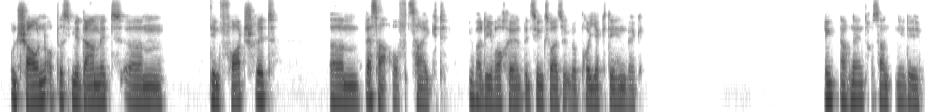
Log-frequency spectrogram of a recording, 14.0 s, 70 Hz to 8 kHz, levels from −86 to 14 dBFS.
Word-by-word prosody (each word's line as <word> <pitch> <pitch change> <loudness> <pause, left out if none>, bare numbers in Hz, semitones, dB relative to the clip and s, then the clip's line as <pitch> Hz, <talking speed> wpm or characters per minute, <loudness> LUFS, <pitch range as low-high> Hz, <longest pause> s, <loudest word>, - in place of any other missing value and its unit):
und 120 -2 +3
schauen, 110 +3 +7
ob 120 -2 -5
es 120 -1 0
mir 115 -2 +4
damit, 110 0 +2
ähm, 105 -2 0 0.7
den 110 -2 +3
Fortschritt, 115 +3 +1 0.8
ähm, 110 -1 +1
besser 115 -3 +1
aufzeigt 105 -2 -5 0.3
über 110 -3 -2
die 105 0 +1
Woche, 105 +1 -1
beziehungsweise 105 -1 -1
über 100 -2 -5
Projekte 105 +1 -1
hinweg. 100 -1 -3 2.7
Klingt 120 0 +2
nach 115 -4 -2
'ner 115 0 +1
interessanten 115 -2 -4
Idee. 105 -2 -4
110 Hz, 105 wpm, -23 LUFS, 105-115 Hz, 2.7 s, schauen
